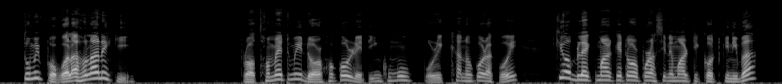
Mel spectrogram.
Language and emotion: Assamese, surprised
